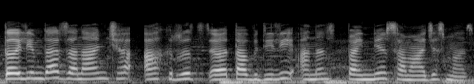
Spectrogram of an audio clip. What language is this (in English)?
Kashmiri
